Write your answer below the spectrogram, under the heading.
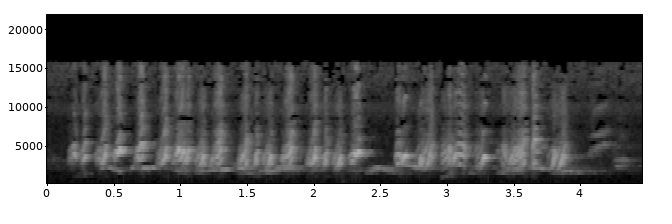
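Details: Continuous rapid twittering from a barn swallow, bright scratchy chirps run together in two long phrases.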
